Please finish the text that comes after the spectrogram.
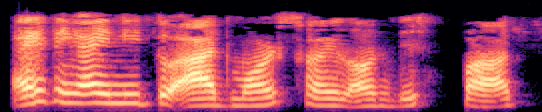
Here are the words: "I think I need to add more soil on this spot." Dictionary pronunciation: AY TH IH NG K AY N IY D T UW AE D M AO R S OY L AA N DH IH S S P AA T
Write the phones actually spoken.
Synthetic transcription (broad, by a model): AY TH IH NG K AY N IY D T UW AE D M AO R S OY L AA N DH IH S S P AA T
